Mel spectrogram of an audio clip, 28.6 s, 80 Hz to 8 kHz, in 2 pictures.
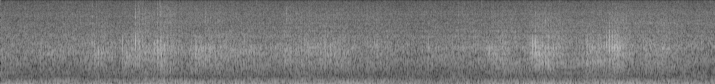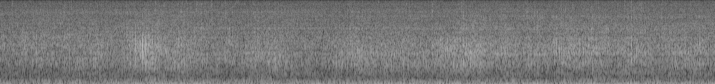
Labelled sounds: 10.5	11.2	vessel noise, 0.57 to 4.0 kHz

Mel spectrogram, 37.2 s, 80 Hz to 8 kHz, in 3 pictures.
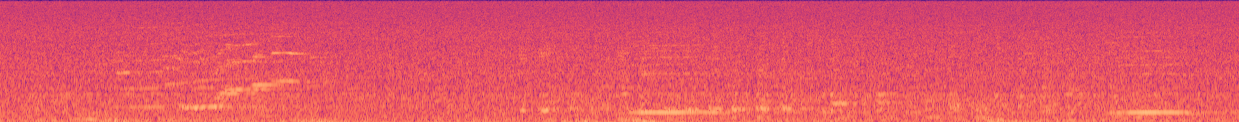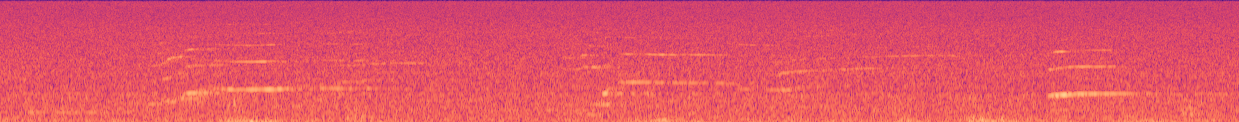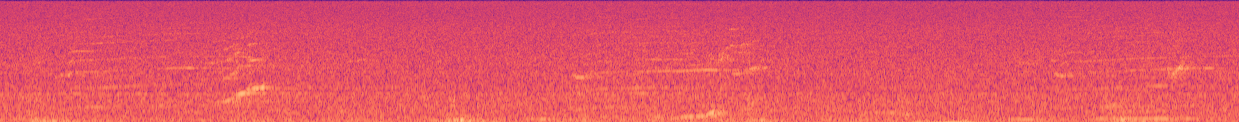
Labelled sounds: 1.6	3.1	humpback whale, 0.80 to 3.3 kHz
13.9	15.3	humpback whale, 0.80 to 2.6 kHz
16.3	16.6	humpback whale, 1.6 to 1.7 kHz
18.1	20.6	humpback whale, 0.80 to 2.2 kHz
20.9	21.2	humpback whale, 1.4 to 1.6 kHz
22.9	23.7	humpback whale, 0.80 to 2.4 kHz
25.5	25.7	humpback whale, 2.1 to 2.3 kHz
26.4	27.5	humpback whale, 0.80 to 1.6 kHz
31.2	32.3	humpback whale, 1.3 to 2.7 kHz
36.3	36.8	humpback whale, 1.1 to 1.8 kHz

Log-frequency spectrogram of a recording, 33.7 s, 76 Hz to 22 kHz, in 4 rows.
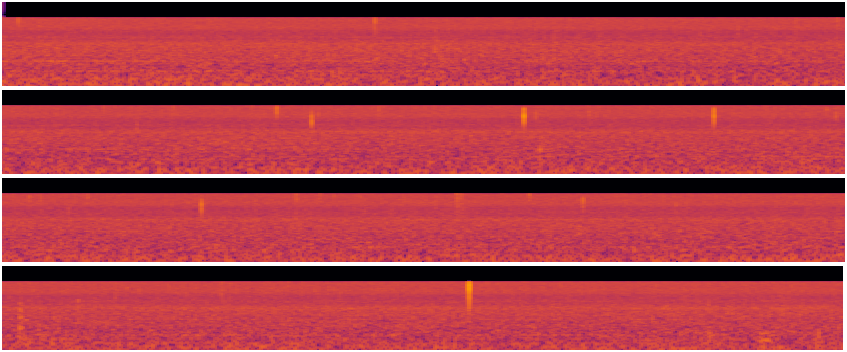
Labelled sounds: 24.2	29.2	vessel noise, 0 to 8.0 kHz

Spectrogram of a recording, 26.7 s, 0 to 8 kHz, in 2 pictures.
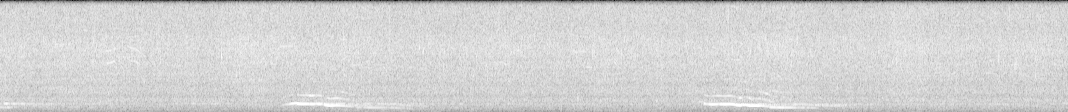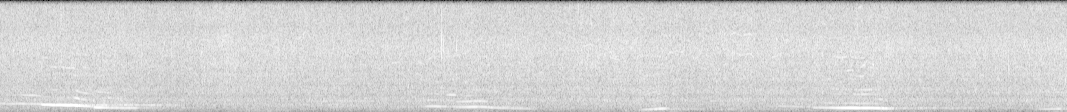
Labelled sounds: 0.7	0.9	Pacific white-sided dolphin, 4.7 to 4.9 kHz
3.7	4.4	humpback whale, 0.88 to 1.3 kHz
8.8	9.7	humpback whale, 0.78 to 1.3 kHz
13.5	14.5	humpback whale, 0.88 to 3.3 kHz
19.0	19.5	humpback whale, 0.78 to 0.88 kHz
24.0	24.3	humpback whale, 1.2 to 1.3 kHz

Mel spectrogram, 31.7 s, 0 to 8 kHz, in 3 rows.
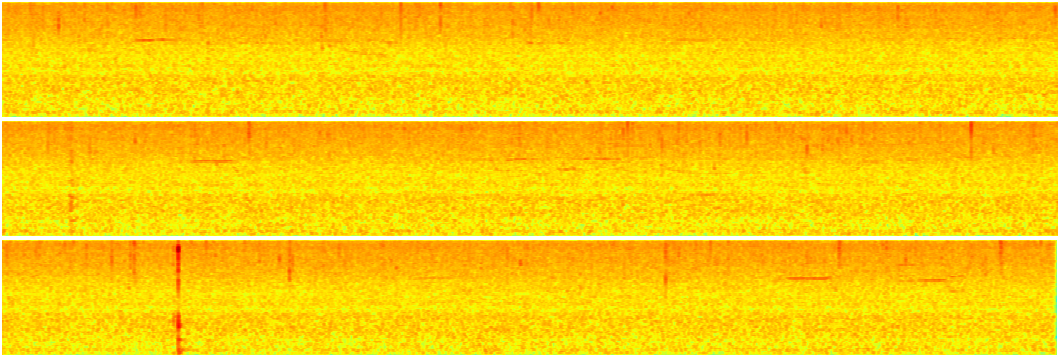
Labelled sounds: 1.3	1.7	killer whale, northern resident, G clan, GG subclan, 2.9 to 3.2 kHz
12.5	12.9	killer whale, northern resident, G clan, GG subclan, 2.8 to 3.0 kHz
25.4	25.7	killer whale, northern resident, G clan, GG subclan, 3.0 to 3.2 kHz
29.0	29.5	killer whale, northern resident, G clan, GG subclan, 2.9 to 3.2 kHz
30.3	30.6	killer whale, northern resident, G clan, GG subclan, 2.8 to 3.0 kHz

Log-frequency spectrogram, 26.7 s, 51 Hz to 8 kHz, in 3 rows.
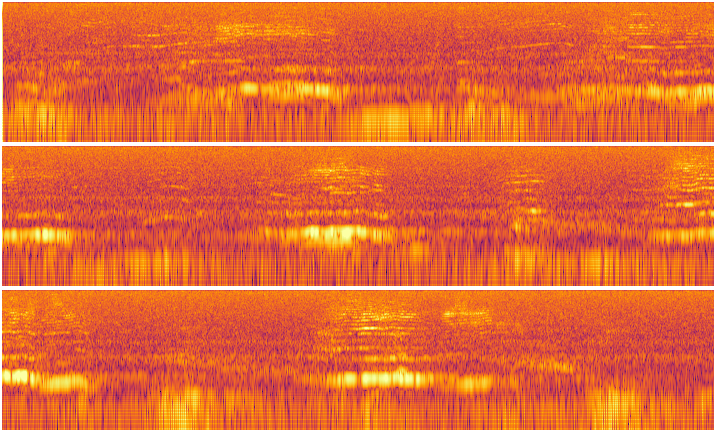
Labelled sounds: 1.5	3.3	humpback whale, 0.86 to 3.2 kHz
6.4	7.0	humpback whale, 1.5 to 4.1 kHz
7.7	8.7	humpback whale, 1.5 to 5.1 kHz
10.9	11.3	humpback whale, 1.6 to 1.9 kHz
12.5	13.3	humpback whale, 1.6 to 3.4 kHz
14.0	15.7	humpback whale, 0.80 to 2.8 kHz
17.2	18.1	humpback whale, 0.90 to 4.3 kHz
21.7	24.0	humpback whale, 0.86 to 4.0 kHz

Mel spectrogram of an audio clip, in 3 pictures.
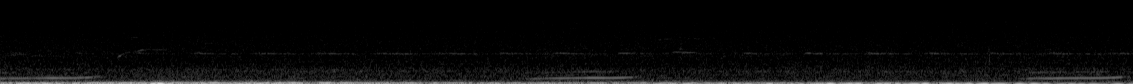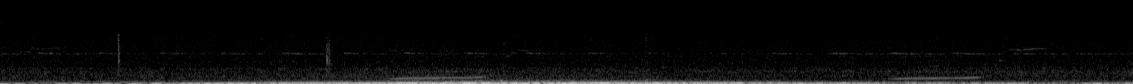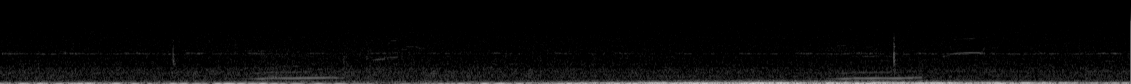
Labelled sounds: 1.2	1.7	humpback whale, 1.3 to 2.0 kHz
6.7	7.0	humpback whale, 1.6 to 1.8 kHz
11.6	12.0	humpback whale, 1.9 to 2.2 kHz
21.4	21.8	humpback whale, 1.8 to 2.1 kHz
26.4	26.7	humpback whale, 1.1 to 1.4 kHz
32.1	32.5	humpback whale, 1.3 to 1.8 kHz

